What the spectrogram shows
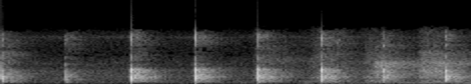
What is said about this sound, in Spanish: Yo le doy grande aplauso al Señor.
